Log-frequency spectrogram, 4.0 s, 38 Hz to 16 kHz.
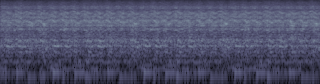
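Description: Swapped-in GM LS V8 being cranked over by its starter for the first time after rewiring, turning steadily with a rhythmic low pulsing and not firing.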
